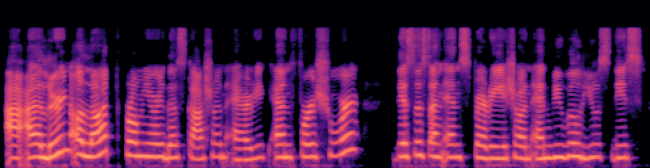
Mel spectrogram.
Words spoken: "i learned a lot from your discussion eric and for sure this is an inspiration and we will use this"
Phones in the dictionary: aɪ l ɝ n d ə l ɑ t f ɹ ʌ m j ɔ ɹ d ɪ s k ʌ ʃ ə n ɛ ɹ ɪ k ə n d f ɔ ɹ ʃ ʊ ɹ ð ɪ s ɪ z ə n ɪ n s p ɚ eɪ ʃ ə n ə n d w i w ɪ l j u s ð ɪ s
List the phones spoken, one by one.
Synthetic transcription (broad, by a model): aɪ l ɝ n ə l ɑ t f ɹ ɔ m j ɔ ɹ d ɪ s k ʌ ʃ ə n ɛ ɹ ɪ k ə n d f ɔ ɹ ʃ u ɹ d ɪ s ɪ s ə n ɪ n s p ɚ eɪ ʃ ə n ə n d w i w ɪ l j u s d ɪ s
